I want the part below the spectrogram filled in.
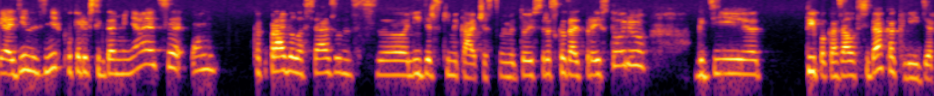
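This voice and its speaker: A woman with a fairly high pitch and a somewhat breathy sound talks at a moderate pace. Her pitch variation is ordinary, and the background is quiet. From Moldova. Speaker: university student. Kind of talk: interview.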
